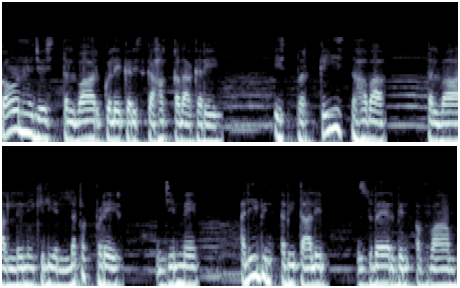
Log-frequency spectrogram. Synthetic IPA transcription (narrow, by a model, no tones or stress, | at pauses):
kɔːnɦɛd͡ʒoːɪst̪ɐlʋaːɾkoleːkɐɾɪskaɦɐqːɐd̪akɐɾeː | ɪspɐɾkɐiːsɐɦaːbat̪ɐlʋaːɾleːnek̬elielɐpək̚pɐɽeː | d͡ʒɪnmẽɐlibɪnɐbiːt̪aːlɪb̚ | zʊbɛːɾbɪnɐʋːaːm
